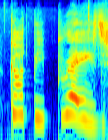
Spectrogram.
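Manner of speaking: high, loud, drawn-out exclamation; relieved cry. A narrator's reading. Sister sighting the rescuers, high exultant cry. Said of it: "she cried presently".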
